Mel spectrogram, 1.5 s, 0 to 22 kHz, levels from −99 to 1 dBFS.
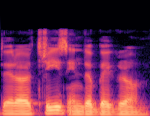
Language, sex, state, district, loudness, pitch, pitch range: English, male, Arunachal Pradesh, Lower Dibang Valley, -14 LUFS, 90 Hz, 85-95 Hz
